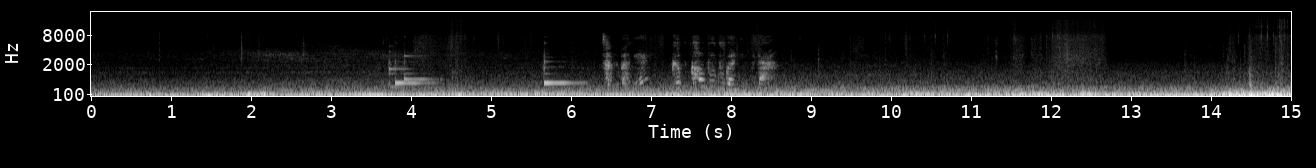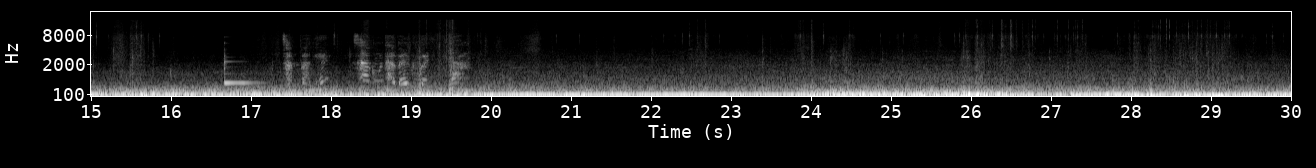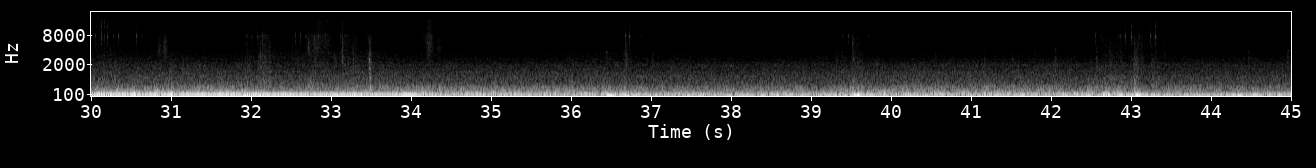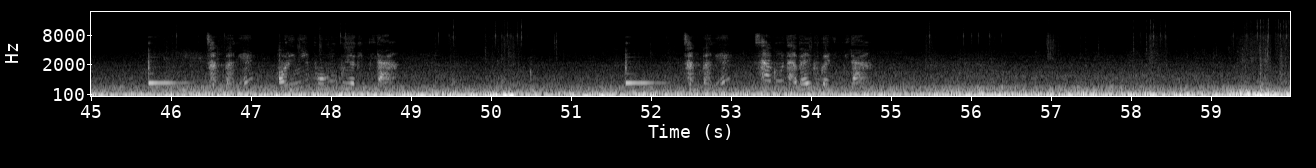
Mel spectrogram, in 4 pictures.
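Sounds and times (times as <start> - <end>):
deep steady drone: 0.0 - 32.7, 37.0 - 59.9
car engine and road rumble: 0.0 - 59.9.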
